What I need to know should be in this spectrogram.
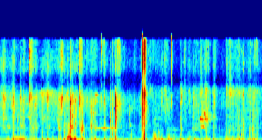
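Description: Footsteps scuff on stone paving.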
